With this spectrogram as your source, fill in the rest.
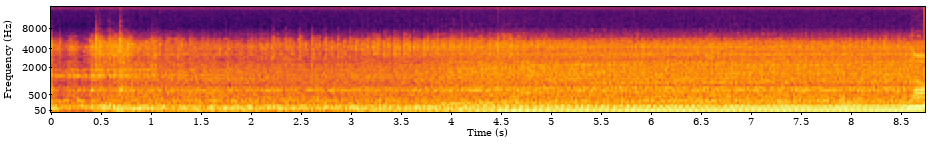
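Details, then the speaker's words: Frozen engine run on water at -1°C, thawed with a heat gun and started on a recharged battery: catches and runs low and uneven, barely holding revs and slowly building; starts but won't hold a proper idle. "нажимаем на кнопку запуска завелась было оборота только голов нет почему-то"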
